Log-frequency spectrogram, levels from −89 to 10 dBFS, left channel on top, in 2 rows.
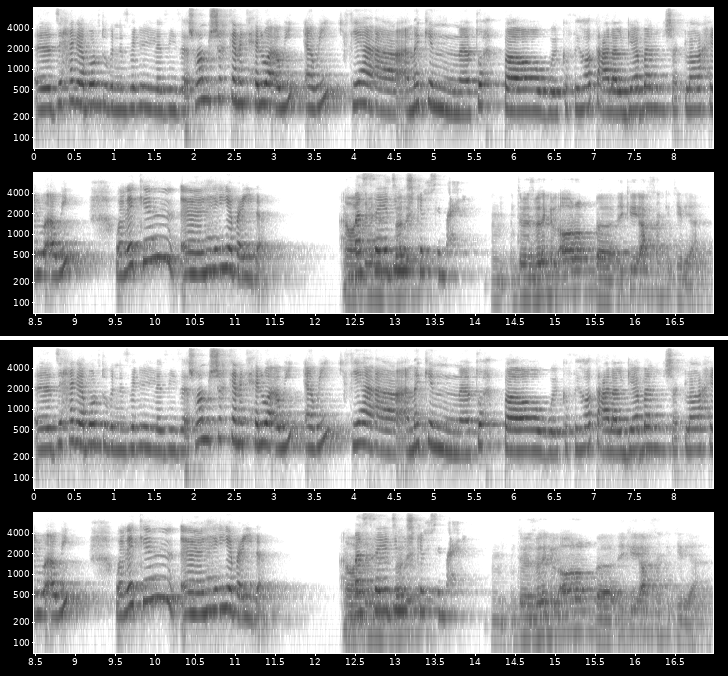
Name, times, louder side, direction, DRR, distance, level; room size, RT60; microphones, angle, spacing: voice 1, 0.0-9.0 9.2-11.4 12.4-13.8, left 1 dB, ahead, 7 dB, 0.4 m, -25 dB
voice 2, 12.4-13.2 14.2-16.8, left 2 dB, 65° left, 5 dB, 1.2 m, -30 dB
8.2 x 5.2 x 6.4 m, 1.0 s
head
